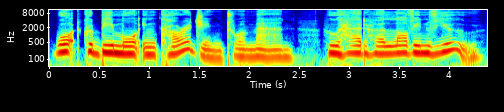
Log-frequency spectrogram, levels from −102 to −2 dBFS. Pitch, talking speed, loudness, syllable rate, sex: 165 Hz, 190 wpm, -17 LUFS, 4.4 syllables/s, female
